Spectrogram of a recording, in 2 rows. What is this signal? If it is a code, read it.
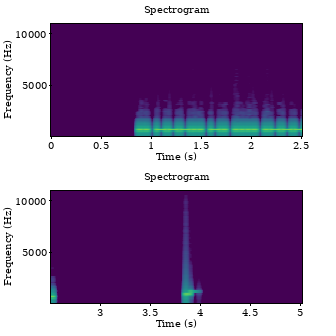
Morse code, heard as a keyed tone, about 40 wpm, 700 Hz. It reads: I8NHJ
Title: Call Signs - 40wpm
